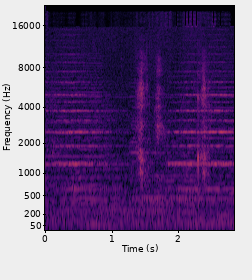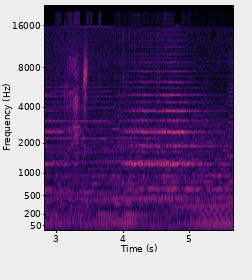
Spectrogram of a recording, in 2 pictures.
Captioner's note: whispering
